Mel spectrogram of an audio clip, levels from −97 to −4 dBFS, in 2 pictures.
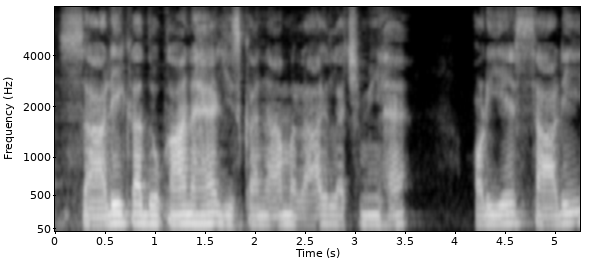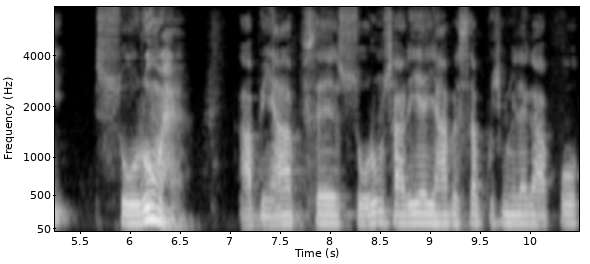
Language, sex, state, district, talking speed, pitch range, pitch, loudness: Hindi, male, Bihar, East Champaran, 145 wpm, 115-125 Hz, 120 Hz, -23 LUFS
